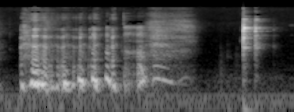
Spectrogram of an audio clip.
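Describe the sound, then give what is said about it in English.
A person clears their throat with a string of rough, voiced rumbles lasting about two seconds, then after a brief pause comes a short, sharp sound of a sip of water or a glass touching down. “A little drink of water and clear my throat.”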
